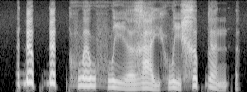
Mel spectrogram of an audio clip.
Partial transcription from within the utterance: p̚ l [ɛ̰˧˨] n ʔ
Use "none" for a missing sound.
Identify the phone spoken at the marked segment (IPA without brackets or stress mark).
ə̰˧˨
